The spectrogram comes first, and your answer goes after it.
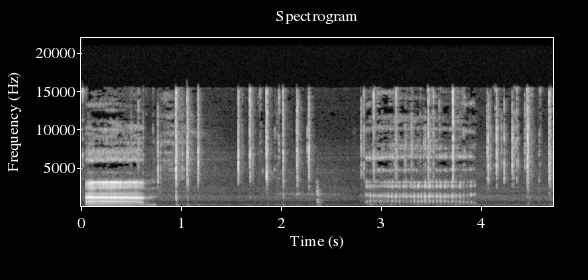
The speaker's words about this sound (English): Hold on a second. Let me type this in.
